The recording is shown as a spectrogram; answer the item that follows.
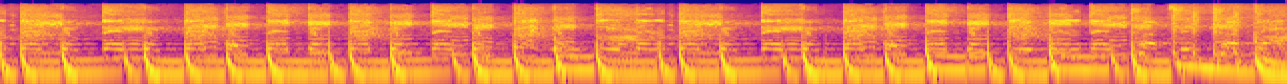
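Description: Jungle Dutch electronic dance music from a DJ mix, played loud with a fast, driving beat and bass notes that drop sharply in pitch.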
